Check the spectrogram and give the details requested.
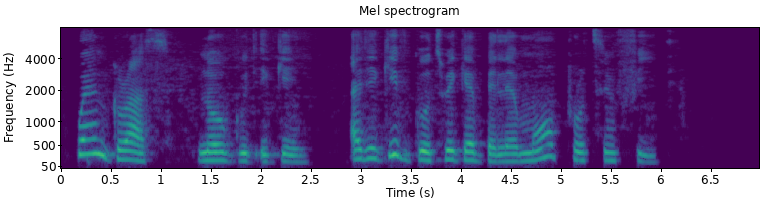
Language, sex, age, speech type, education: Nigerian Pidgin, female, 30-45, spontaneous, tertiary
